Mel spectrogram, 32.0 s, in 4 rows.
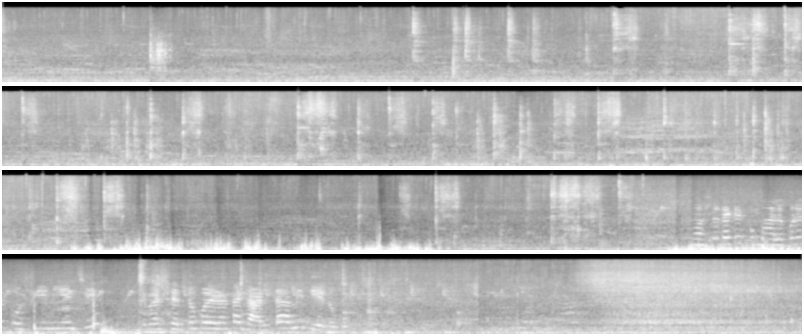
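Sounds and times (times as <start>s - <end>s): peanuts sizzling in hot oil: 0.0s - 32.0s
spatula scraping pan: 6.0s - 17.6s, 19.9s - 22.6s.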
